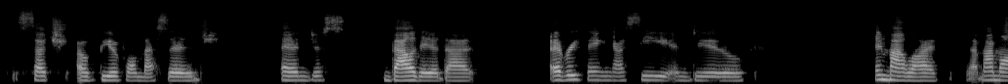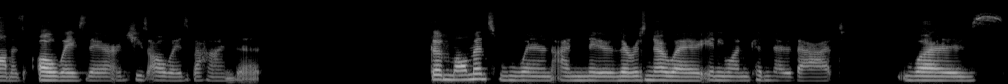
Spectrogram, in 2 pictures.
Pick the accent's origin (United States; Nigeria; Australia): United States; Travelers Rest, South Carolina; I'm from Traveler's Rest, South Carolina.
